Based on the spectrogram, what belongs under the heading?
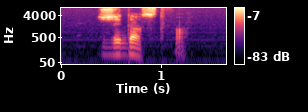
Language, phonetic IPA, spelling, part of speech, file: Polish, [ʒɨˈdɔstfɔ], żydostwo, noun, Pl-żydostwo.ogg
